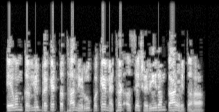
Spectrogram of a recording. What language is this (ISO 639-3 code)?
san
